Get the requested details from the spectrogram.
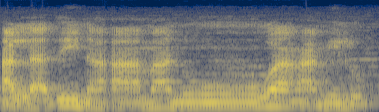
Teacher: Ya, maka dalam contoh itu tidak boleh diidghamkan, sehingga tetap dibaca alladzina amanu wa amilu. Wawu mati tidak boleh dimasukkan ke wawu, karena kalau diidghamkan maka menjadi hilang bacaan madnya.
